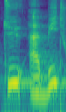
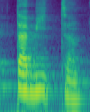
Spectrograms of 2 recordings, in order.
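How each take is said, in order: First: The pronoun is said in full as tu. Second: The pronoun shrinks to a t sound. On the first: "Instead of tu habites" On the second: "we say t'habites"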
